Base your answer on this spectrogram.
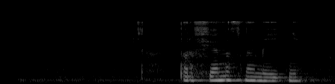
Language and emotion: Russian, neutral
